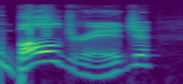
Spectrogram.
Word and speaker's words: Baldridge: Coming up next here, folks, we're going to have Drew Bolt. Okay, I guess I can't say his name. It is Drew Baldridge coming in here with more music.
